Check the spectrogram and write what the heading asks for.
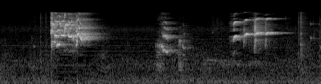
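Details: Pet lovebirds loose outside their cage give one long, harsh, rasping screech, then a lower chattering squawk, followed by a rapid stuttering run of high chirps.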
